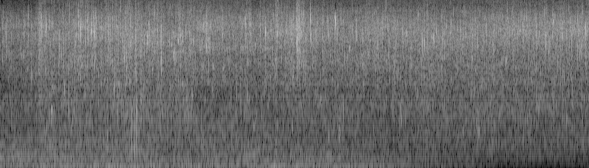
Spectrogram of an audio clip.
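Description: A freshwater stream trickles and splashes steadily at close range outdoors in Norway, a continuous broadband wash of flowing water with no voices.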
